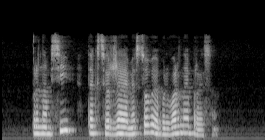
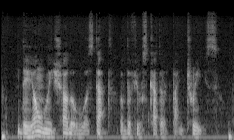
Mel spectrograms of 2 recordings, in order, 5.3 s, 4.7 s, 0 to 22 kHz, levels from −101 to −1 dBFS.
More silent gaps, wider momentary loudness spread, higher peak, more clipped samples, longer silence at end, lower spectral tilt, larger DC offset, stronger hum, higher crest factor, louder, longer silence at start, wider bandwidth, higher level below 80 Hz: neither; second, 11 LU vs 14 LU; first, -4 dBFS vs -12 dBFS; neither; first, 0.95 s vs 0 s; about the same, -6 dB/octave vs -6.5 dB/octave; neither; first, 60 Hz at -50 dBFS vs none; about the same, 18 dB vs 20 dB; first, -23 LUFS vs -31 LUFS; first, 0.65 s vs 0.05 s; second, 8.2 kHz vs 15 kHz; about the same, -56 dBFS vs -56 dBFS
